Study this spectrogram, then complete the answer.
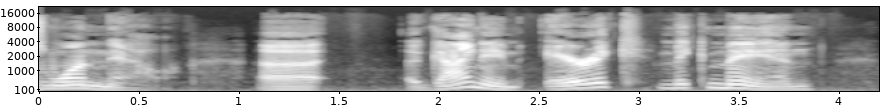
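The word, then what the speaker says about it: Erich: A guy named Eric McMahon, that's spelled with a CH, so E-R-I-C-H, McMahon, not McCann.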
